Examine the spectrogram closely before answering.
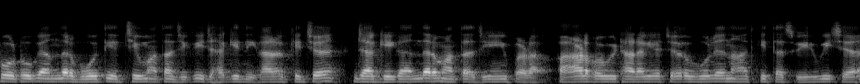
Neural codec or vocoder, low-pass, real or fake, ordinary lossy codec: codec, 16 kHz, about 1 kbps, DyCAST, with the encoder's durations; none; fake; none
